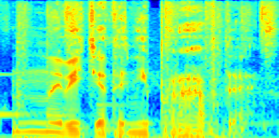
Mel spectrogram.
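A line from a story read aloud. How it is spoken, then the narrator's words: Soft. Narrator (Russian): мягко произнес Сарториус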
